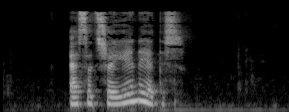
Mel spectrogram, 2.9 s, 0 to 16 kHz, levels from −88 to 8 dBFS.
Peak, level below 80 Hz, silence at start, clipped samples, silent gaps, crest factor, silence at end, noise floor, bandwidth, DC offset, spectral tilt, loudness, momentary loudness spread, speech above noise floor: -8 dBFS; -62 dBFS; 0.7 s; under 0.1%; none; 20 dB; 1.05 s; -70 dBFS; 12 kHz; under 0.1%; -2.5 dB/octave; -24 LUFS; 7 LU; 45 dB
